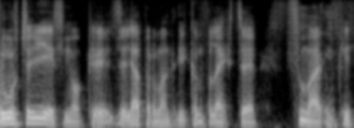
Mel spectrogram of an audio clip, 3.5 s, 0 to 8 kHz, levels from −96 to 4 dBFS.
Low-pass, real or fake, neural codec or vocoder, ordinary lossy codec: none; fake; codec, 16 kHz, 1 kbps, FunCodec, trained on Chinese and English, 50 frames a second; none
